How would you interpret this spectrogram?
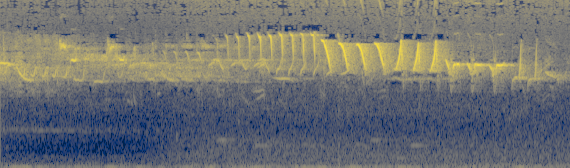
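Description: Old-growth forest ambience with a single bird singing high, bright warbling phrases that build into a fast run of repeated chirping notes, over a soft, steady background hush. No voices.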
